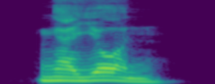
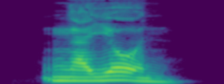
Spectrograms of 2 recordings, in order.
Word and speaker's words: ngayon: For example, Mainit ngayon sa labas ano? Mainit ngayon sa labas ano? Mainit ngayon sa labas ano? It means, it is hot outside today, right? Word for word it's, mainit. Ngayon.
